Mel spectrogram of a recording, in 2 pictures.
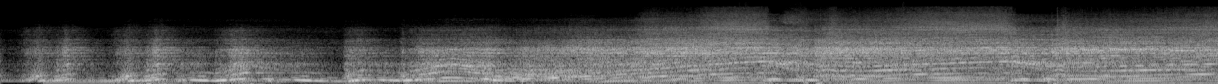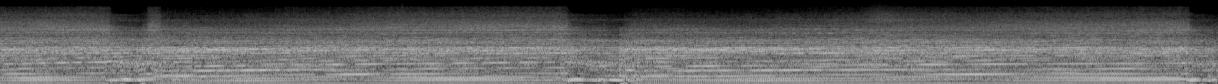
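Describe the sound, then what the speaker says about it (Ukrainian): A loud car engine revs hard and repeatedly, rising and falling in pitch, then roars through a series of gear changes as it accelerates. "Гучні звуки двигунів автівок, мотоциклів та мопедів"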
